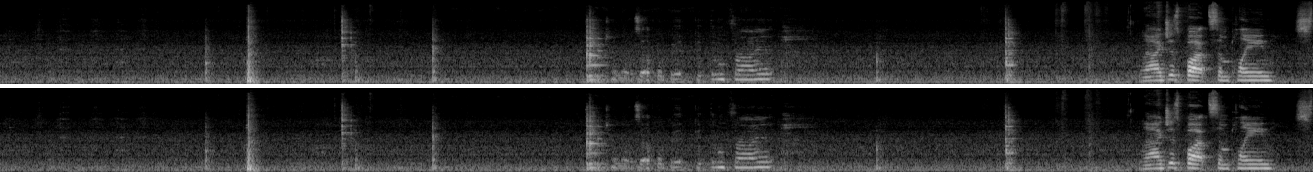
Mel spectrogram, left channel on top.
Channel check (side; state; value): both; normal; correlation 0.84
